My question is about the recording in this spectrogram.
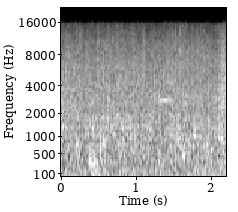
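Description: Steady splashing of a wall fountain spout pouring into a swimming pool, an even rushing of water.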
